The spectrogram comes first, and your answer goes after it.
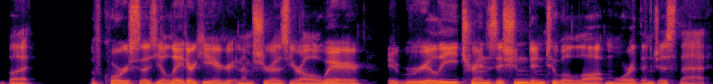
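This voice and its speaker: Podcast host guy, lowish voice, dry close sound, reads the intro upbeat. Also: normal speed, fairly bright tone, no room sound. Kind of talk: scripted podcast intro and casual chat.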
